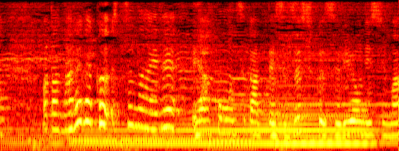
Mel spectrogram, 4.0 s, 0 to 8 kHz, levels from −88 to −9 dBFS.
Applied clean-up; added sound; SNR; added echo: none; Bowed string instrument; 6 dB; reverberation time 0.6 s.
